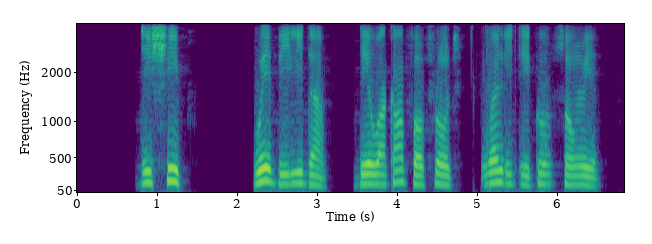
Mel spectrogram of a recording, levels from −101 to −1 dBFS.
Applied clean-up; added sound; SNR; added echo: neural separator model SepFormer WHAMR!.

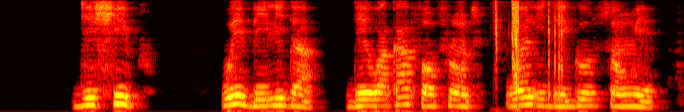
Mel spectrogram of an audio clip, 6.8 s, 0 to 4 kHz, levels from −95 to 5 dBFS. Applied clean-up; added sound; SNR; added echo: none; Packing tape, duct tape; 5 dB; reverberation time 0.2 s.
